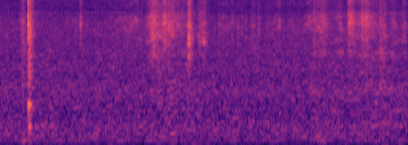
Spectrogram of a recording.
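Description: A single sharp click near the start, then faint rustling as satin ribbon is pulled and laid flat on a table.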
